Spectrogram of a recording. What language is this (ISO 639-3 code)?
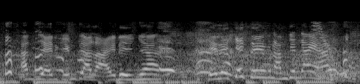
vie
